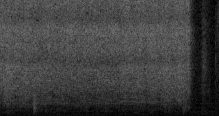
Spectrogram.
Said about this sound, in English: I'm just going to basically fog the helmet with hairspray.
